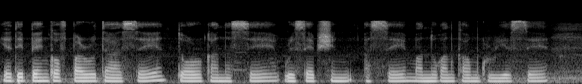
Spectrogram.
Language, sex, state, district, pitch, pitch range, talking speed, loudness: Nagamese, female, Nagaland, Dimapur, 155 Hz, 150-160 Hz, 145 wpm, -17 LUFS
